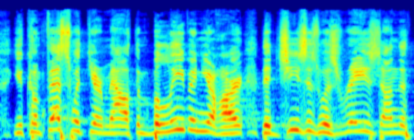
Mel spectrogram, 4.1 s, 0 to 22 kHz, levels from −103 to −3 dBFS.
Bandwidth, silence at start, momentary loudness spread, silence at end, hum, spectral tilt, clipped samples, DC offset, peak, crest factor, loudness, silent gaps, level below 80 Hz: 16.5 kHz; 0 s; 5 LU; 0.05 s; none; -3 dB/octave; under 0.1%; under 0.1%; -6 dBFS; 20 dB; -25 LUFS; none; -52 dBFS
